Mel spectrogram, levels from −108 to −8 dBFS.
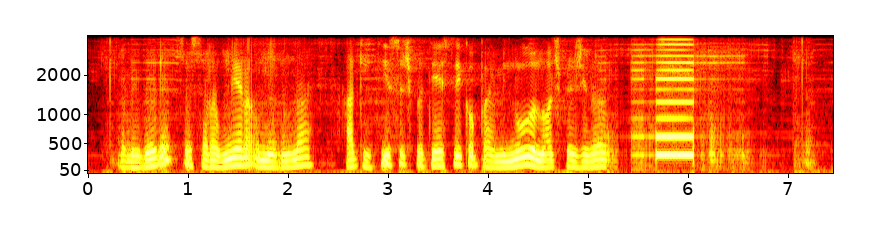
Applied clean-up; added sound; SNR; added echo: neural separator model SepFormer WHAM!.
